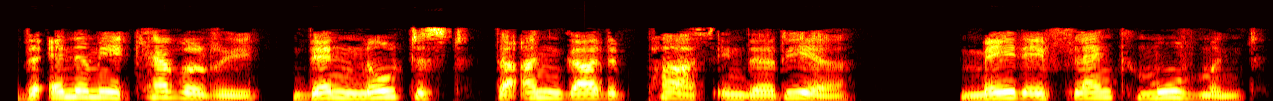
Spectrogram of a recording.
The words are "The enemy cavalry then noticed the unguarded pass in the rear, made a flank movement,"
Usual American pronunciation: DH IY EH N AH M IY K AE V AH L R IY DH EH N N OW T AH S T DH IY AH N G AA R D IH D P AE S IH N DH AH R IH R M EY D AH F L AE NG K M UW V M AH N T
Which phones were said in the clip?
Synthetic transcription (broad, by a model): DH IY EH N AH M IY K AE V AH L R IY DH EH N N OW T AH S T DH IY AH N G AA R D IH D P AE S IH N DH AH R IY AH M EY D AH F L AE NG K M UW V M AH N T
